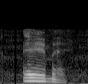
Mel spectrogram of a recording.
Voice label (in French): "aimer", Jèrriais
